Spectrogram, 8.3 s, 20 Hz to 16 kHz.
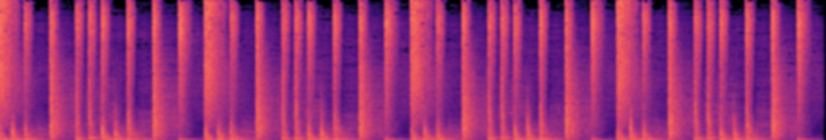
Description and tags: DS 10 a very unique beatbox, it's a vst and it's free !!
